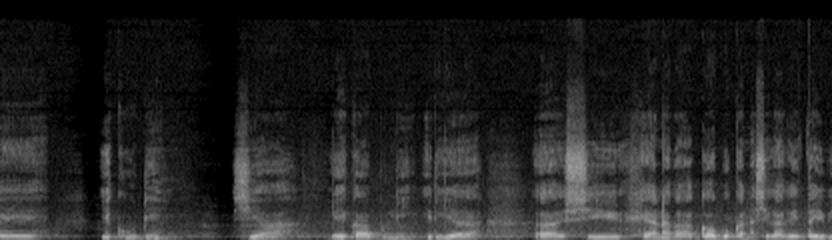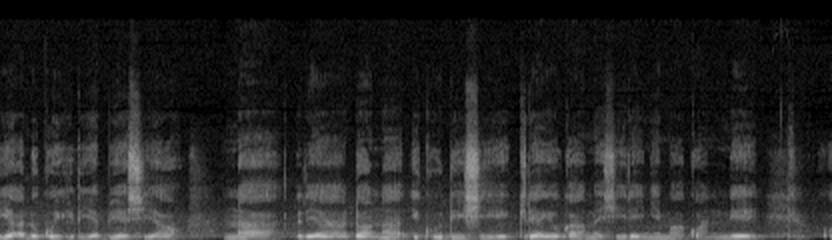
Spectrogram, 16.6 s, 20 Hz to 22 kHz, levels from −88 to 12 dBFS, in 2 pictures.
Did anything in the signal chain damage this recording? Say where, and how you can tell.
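No, I can't hear any damage from the signal chain.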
